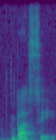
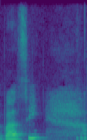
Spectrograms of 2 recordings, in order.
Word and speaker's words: Busse: Busse. I think that was, it rhymes with fussy, I think is what I've been told. So Busse.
